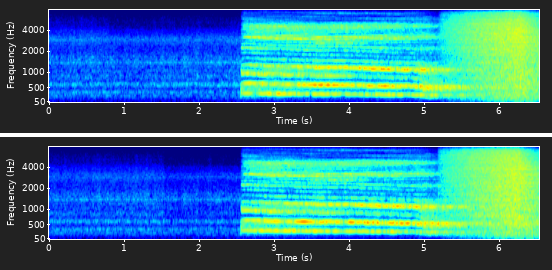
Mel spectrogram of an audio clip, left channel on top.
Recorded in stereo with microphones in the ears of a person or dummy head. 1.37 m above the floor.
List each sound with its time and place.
2.5 s a scream: 15° left (ahead or behind), 1.8 m; by 5.1 s 25° left (ahead or behind), 3.5 m
5.2 s a whoosh: 45° right (ahead or behind), 1.9 m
